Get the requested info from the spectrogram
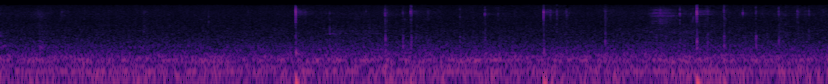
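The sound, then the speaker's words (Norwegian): Quiet, irregular keystrokes on an English-layout computer keyboard while typing terminal commands, scattered clicks with a few sharper taps, set against a steady low hum and background hiss. No one speaks. “Jeg skal ikke skryte at jeg så drillet på engelsk tastatur.”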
